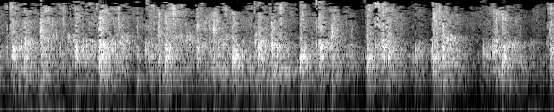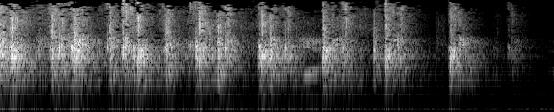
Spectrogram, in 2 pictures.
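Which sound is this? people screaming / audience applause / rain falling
audience applause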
